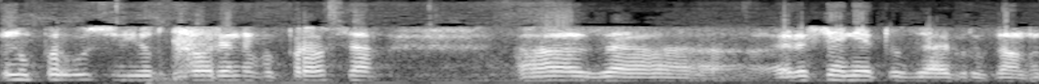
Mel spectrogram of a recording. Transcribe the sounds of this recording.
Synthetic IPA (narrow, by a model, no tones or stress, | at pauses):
nopɤɾvoʃɛɡiod̪ɡovɔɾʲənɐvɐpɾɔsə | zɐ | ɾɛʃɛniɛt̪ozɐɛvɾozɔnə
